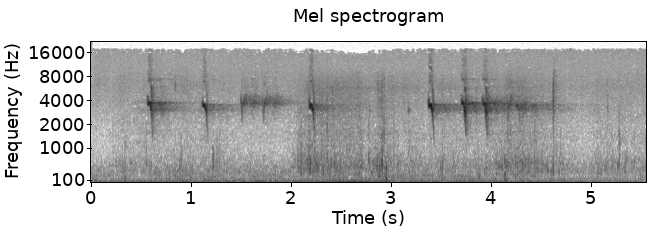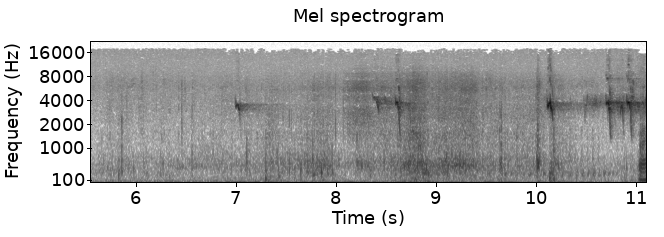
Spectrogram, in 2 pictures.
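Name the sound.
wild bird song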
